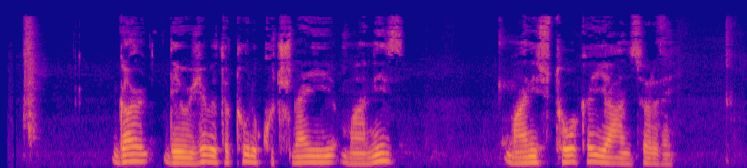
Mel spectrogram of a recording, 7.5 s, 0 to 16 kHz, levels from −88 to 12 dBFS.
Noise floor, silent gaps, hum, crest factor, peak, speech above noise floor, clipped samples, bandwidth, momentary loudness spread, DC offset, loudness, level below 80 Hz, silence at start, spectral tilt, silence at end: -60 dBFS; none; none; 18 dB; -2 dBFS; 40 dB; under 0.1%; 11.5 kHz; 14 LU; under 0.1%; -20 LUFS; -62 dBFS; 0.25 s; -6 dB/octave; 0.75 s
